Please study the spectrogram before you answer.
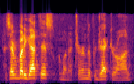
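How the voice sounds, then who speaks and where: A hoarse male accounting instructor in a classroom lecture, reading figures deliberately and adding dry asides. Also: lowish voice, highs cut off. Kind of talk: classroom lecture working through problems.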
